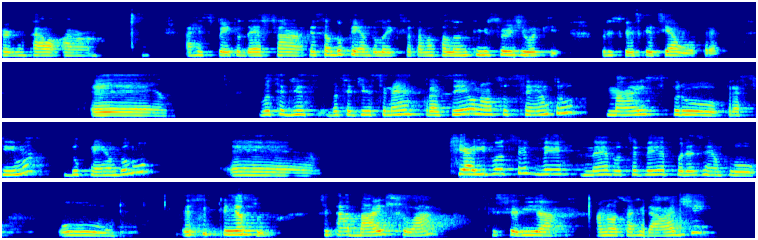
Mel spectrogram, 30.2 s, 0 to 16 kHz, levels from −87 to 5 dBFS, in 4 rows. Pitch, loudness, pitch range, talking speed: 230 Hz, -30 LUFS, 210-265 Hz, 120 wpm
